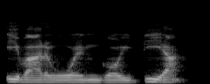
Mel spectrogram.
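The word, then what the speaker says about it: Ibargüengoitia: Y esto es una, frase que escribe el escritor mexicano Jorge Ibarbu, a ver si lo digo bien, ¿vale? Jorge Ibargüengoitía, ¿vale?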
